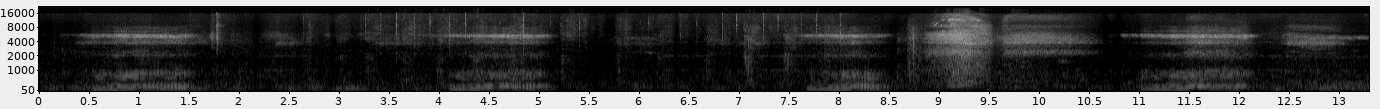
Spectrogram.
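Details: Regular rattling snores, about 16 a minute, with one louder snort partway through; ordinary snoring during sleep.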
